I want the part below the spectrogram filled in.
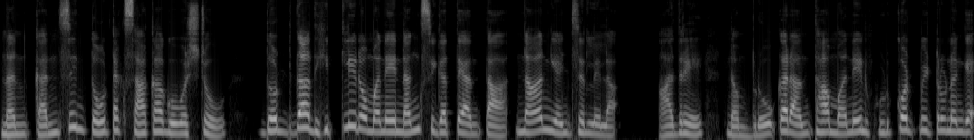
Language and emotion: Kannada, surprised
